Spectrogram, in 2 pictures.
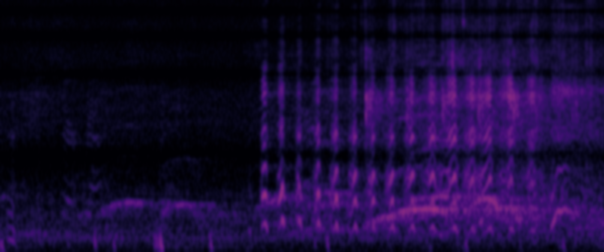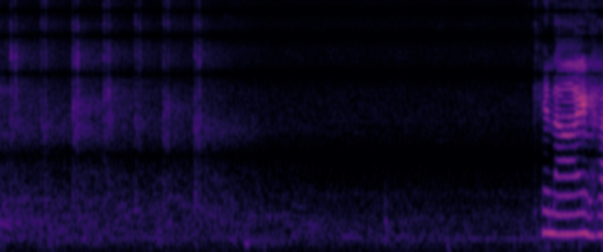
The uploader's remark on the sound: This episode is the podcast conversion of our first ever live studio audience filming of Next Up at NxtGen Network’s event called Ignite.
